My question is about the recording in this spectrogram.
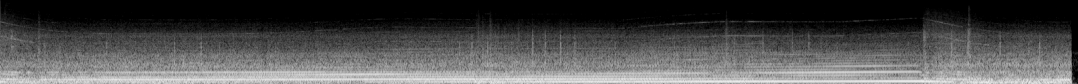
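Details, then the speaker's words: Mitsubishi Evo 8/9 with 2.3-liter engine, new turbo kit and drive-by-wire conversion, still on old tune and fuel system: strong steady note climbing smoothly under light load, no misses or knocks; running well, not pushed hard. "She's running real good. Obviously, I'm not going to beat on it too much."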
